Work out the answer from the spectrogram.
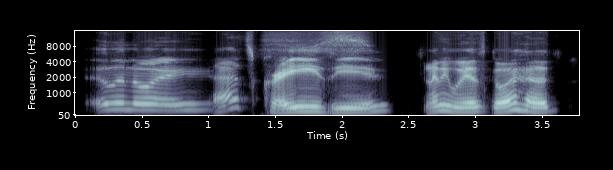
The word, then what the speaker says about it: Illinois: You pronounce the S? No. Illinois? Illinois.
